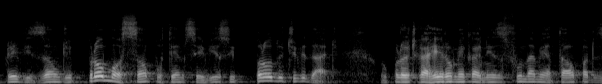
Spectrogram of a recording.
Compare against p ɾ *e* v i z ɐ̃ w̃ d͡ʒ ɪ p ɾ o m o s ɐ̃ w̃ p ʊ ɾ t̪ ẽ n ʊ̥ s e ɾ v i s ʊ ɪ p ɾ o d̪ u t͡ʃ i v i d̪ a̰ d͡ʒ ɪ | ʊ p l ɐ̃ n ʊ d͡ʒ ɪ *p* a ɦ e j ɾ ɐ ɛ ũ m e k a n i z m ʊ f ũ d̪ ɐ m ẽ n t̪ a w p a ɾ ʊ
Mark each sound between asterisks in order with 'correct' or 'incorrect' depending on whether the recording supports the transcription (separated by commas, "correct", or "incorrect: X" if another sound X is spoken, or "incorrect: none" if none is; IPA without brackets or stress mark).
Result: correct, incorrect: k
